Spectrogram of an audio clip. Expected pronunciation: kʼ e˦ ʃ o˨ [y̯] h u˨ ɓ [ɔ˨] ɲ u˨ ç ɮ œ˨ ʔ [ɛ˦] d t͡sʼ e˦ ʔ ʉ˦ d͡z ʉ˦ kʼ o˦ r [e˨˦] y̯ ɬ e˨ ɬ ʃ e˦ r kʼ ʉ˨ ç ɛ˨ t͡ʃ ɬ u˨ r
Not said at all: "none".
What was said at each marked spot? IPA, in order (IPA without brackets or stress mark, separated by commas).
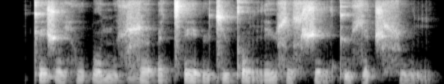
i̯, o˨, ɛ˨, e˨˦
